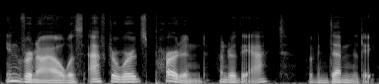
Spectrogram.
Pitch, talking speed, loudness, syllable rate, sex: 105 Hz, 140 wpm, -18 LUFS, 6.1 syllables/s, male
